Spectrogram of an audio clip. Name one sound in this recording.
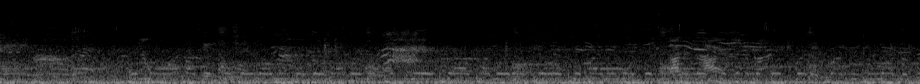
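Young men call out to each other at a distance.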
